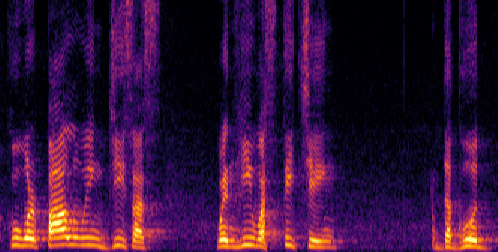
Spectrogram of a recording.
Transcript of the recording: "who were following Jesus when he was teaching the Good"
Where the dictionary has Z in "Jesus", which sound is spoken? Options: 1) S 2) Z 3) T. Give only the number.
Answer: 1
